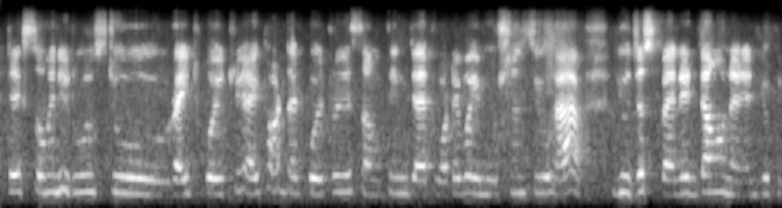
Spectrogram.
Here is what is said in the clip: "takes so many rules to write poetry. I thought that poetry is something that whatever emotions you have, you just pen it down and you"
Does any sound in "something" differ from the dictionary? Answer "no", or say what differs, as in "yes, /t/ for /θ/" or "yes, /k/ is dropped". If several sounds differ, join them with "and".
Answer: yes, /t/ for /θ/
